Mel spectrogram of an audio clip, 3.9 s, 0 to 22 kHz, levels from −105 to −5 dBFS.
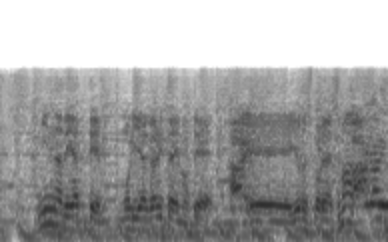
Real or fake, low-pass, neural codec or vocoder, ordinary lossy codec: real; 7.2 kHz; none; Opus, 16 kbps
